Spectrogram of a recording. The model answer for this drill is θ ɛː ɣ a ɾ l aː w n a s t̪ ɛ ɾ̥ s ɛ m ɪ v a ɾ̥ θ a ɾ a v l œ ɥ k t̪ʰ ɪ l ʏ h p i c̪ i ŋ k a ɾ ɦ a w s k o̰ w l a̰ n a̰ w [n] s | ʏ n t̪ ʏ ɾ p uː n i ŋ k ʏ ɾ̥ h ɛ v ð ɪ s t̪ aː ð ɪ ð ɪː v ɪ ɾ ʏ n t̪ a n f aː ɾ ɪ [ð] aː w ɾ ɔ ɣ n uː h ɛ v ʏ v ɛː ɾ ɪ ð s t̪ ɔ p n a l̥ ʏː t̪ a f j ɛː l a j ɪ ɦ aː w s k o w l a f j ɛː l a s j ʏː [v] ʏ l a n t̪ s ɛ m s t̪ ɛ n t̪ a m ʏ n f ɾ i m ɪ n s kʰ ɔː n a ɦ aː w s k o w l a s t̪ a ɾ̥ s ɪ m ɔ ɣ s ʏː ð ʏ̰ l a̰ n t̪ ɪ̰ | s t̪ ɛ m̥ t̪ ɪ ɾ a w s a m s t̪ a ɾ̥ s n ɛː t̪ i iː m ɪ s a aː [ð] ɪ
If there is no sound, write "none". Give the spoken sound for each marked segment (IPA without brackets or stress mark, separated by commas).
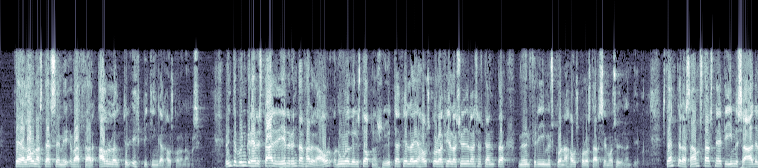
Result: m, ð, ð, ð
